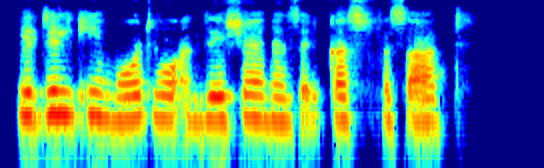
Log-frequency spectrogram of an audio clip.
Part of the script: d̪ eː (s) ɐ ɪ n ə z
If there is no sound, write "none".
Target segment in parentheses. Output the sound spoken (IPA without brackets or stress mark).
ʃ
